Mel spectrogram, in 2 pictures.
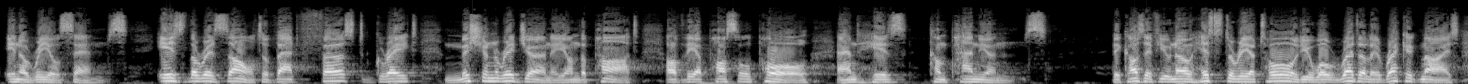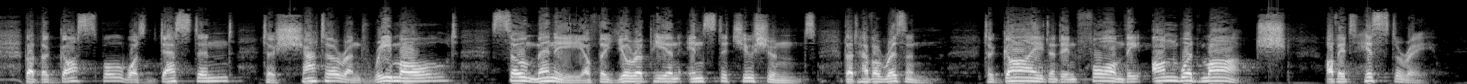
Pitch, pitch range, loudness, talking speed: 130 Hz, 110-150 Hz, -10 LUFS, 125 wpm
